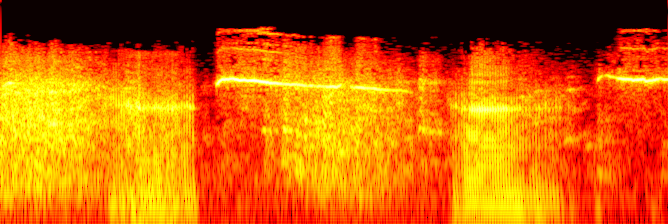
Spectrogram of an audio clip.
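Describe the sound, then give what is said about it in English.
Loud snoring alternates rough, rasping inhales with high, steady whistling tones that slowly slide down in pitch, repeating in a comic cycle. “Now come the whistles.”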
